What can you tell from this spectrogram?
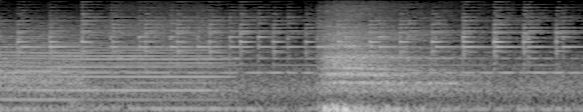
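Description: A steam train whistle blows a steady, sustained tone over hissing steam and rumbling rail noise, with a louder chuffing burst midway through. No one speaks.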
